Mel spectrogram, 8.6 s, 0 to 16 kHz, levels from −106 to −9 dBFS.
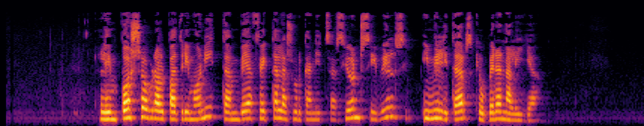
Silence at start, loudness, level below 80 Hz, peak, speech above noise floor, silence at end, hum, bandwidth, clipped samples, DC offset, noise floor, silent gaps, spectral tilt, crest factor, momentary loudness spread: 1.3 s; -24 LUFS; -76 dBFS; -4 dBFS; 56 dB; 1.45 s; none; 11.5 kHz; under 0.1%; under 0.1%; -80 dBFS; none; -5 dB/octave; 22 dB; 15 LU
